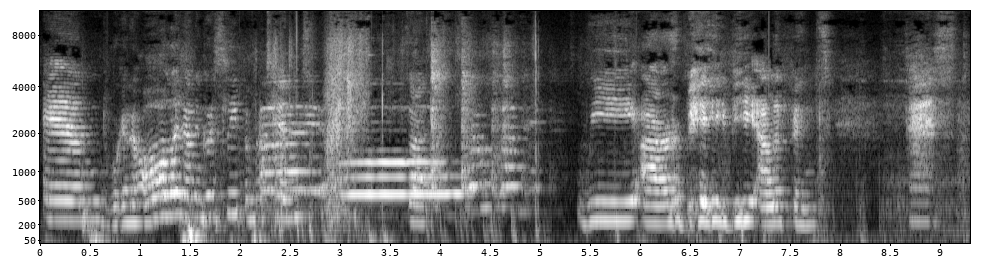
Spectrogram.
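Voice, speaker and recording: Woman, toddler-group leader, high animated sing-song voice, slow unhurried delivery, roomy echo. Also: very noisy. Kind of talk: children's songs, movement games and picture-book reading. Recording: echoey room.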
